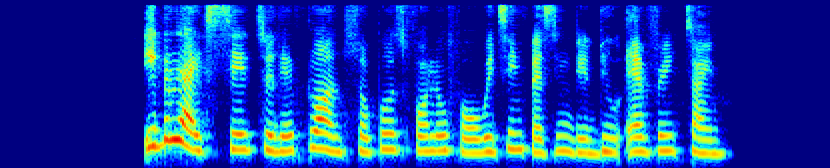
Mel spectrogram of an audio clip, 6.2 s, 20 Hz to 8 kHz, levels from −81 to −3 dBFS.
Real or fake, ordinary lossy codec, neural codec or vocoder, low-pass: fake; none; codec, 16 kHz, 1.1 kbps, Voila-Tokenizer; none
